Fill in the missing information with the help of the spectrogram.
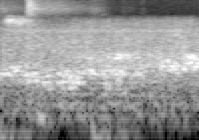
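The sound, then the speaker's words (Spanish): A car passes on the street, a steady, fairly loud rush of engine and tire noise lasting about a second, with no voices over it. “pasó, sonó como un, auto, weón.”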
